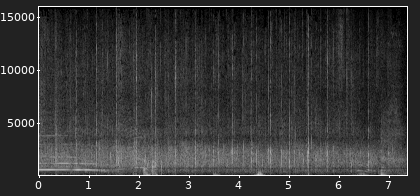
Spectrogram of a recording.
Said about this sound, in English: Would you guys come up, be embarrassed, give them a round of applause, please?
